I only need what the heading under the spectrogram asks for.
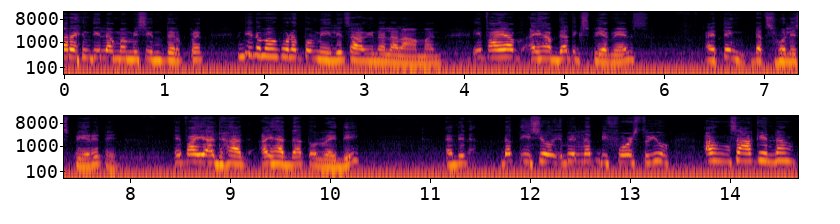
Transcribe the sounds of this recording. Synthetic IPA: paːɾɐhɪnd̪iːlɐŋmɐmɪsɪnt̪̬ɛɾpɾɛt̪̚ | hɪnd̪inɐmankonɐɡ̚pʊmiːlɪt̪sɐʔaːkɪŋnɐlaːlaːman | ʔɪfajvajɦɐvd̪ɐt̪ɛkspɪɹiɐ̃ns | ʔajθɪ̃ŋk̚d̪at̪sholispɪɾɪt̪ɛ | ʔɪfajad̪ɦad̪ajhɐd̪at̪olɹɛd̪i | ʔɛ̃nd̪ɛn | d̪ɐt̪ʔiʃuɪt̚wɪlnɐt̪̚bifoɹst̪ʊjʊ | ʔɐŋsɐʔaːkɪnlaŋ

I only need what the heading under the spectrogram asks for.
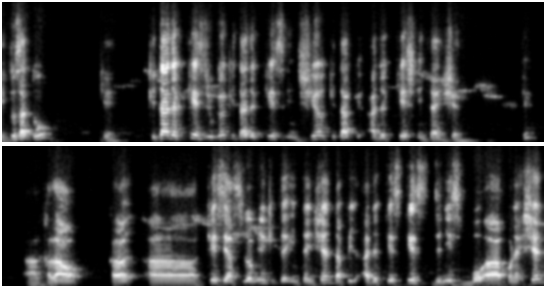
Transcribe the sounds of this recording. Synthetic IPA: it̪usat̪u | oke | kit̪aːdakesd͡ʒuɡakit̪aːdakesinʃiəkit̪aadakesint̪ɛnʃən | oke | akalaw | kalawəkesjaŋsəbəlʊmɲãkit̪aint̪ɛnʃənt̪apiadakeskesd͡ʒənĩsboəkonɛk̚ʃən

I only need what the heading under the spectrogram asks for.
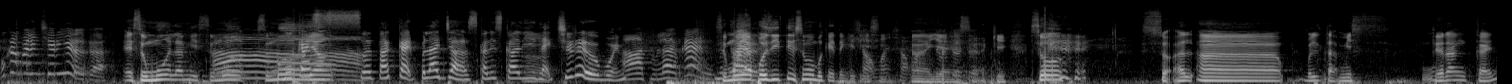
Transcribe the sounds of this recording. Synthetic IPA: bukanpalɪŋsəɾiəka | ɛsəmũəlamissəmũəsəmukajaŋsot̪akat̪̚pəlad͡ʒarsə̥kalisə̥kalilɛk̚t͡ʃəɾəpʊnat̪ulakansəmuajãŋpozit̪ifsəmũəbəkajt̪ankit̪isḭajɛso̰keso | so̰ʔalʔa | bolet̪aʔmis | t̪əɾaŋkan

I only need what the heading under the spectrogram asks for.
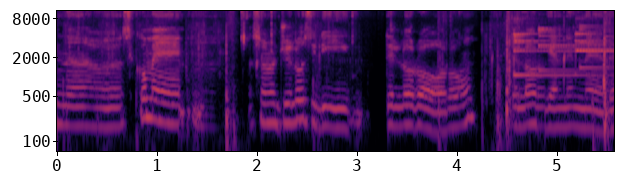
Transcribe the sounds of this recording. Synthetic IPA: nːsi̥kːoːme | soːnod͡ʒeloːzid̪i | d̪̥elːoːɾɔːɾod̪elːɔːɾokeɛnːelmɛːd̪e

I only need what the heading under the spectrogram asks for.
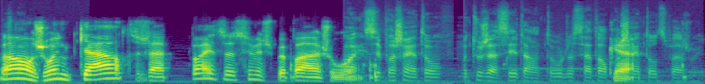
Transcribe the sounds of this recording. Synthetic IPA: bɔ̃ʒwɛɨnkʲaʁt̪ʒapɛt̪d̪əsymɛʒə̥pøpaʒwɪ̰sepʁɔʃɛ̃t̪uːʁ | mwat̪uʒasɛjt̪ɑ̃ːt̪olɔsat̪ɔ̃pkḛɛ̃t̪uːʁt̪y̥pøaʒwe

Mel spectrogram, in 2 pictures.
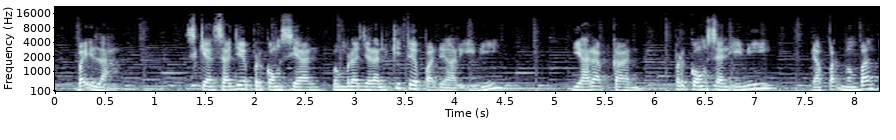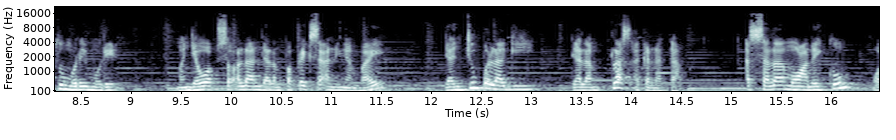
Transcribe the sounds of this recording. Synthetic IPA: baɪʔlah | sə̥kiansad͡ʒapərkɔŋsianpəmbəlad͡ʒaɾankit̪apadaɦaɾḭʔːni | diɦaɾap̚kanpərkɔŋsianʔinĩ | dapat̪̚mə̃mbant̪umuɾɪʔ̚muɾɪt̪̚ | mə̃ɲd͡ʒawap̚soʔa̰landalampəpəɾiksaʔa̰ndəŋãnbaɪʔ̚ | dand͡ʒumpəlaɡi | dalamkəlasa̰kandat̪a̰ŋ | ʔasːalamualajkʊm | wa

